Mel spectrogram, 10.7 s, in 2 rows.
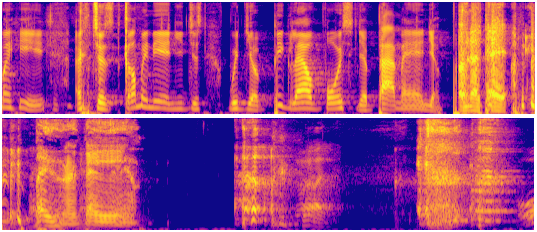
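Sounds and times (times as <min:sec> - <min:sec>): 
speech: 0:00.0 - 0:06.8, 0:07.6 - 0:08.7
chesty rough cough from a throat strained by shouting: 0:07.7 - 0:08.6, 0:09.5 - 0:10.6.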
